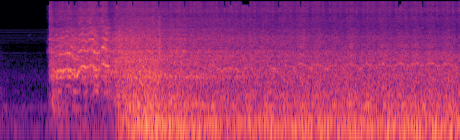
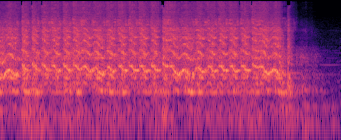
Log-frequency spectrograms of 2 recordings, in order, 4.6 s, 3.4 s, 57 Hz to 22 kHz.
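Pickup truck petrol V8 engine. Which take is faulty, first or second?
second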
